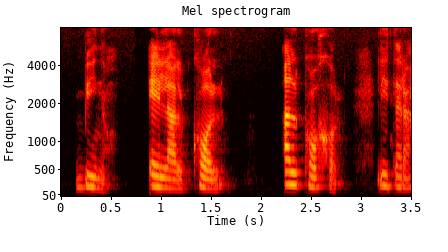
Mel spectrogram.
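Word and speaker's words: vino: Na początku słowa litera V, czyli U w kasjanu jest wymawiane jak B. Bino, elalkol.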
